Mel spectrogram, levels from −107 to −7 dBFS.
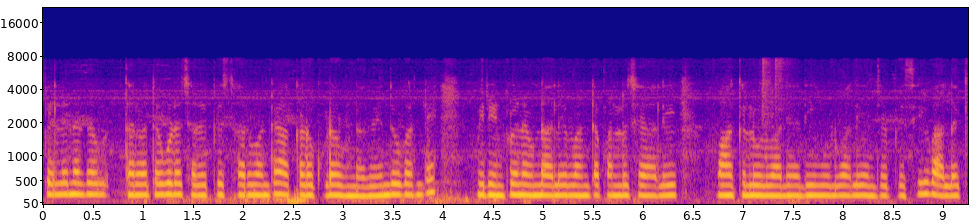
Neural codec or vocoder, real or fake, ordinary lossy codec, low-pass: none; real; none; none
